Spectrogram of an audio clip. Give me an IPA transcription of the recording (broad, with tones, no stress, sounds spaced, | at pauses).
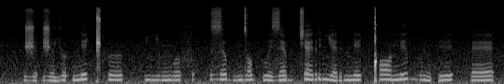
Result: ʒ ə˨ ʔ ʒ ə˨ j ɵ˧ ʔ n e˦ ǁʰ ɵ˧ | ʎ ə˧ ŋʷ ə˧ f | z ə˦˨ b n d ɔ˧ kʷ e˨ z ɛ˧ b c ɛ˦ r ʎ ɛ˨ r n e˦ ǃ ɔ˧ n ɪ˦ b ɵ˨ ŋ ʔ ɪ˧ | ɛ˧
